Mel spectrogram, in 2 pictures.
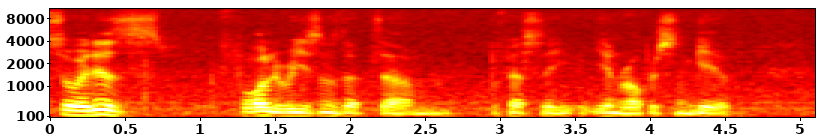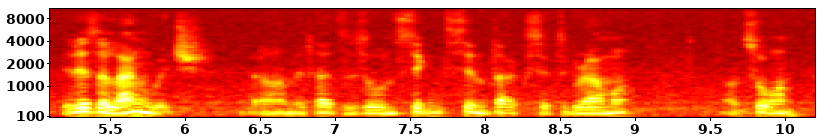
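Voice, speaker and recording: Fairly low-pitched man with long, frequent pauses over noticeable background noise. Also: ordinary pitch variation, moderate pace. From Guyana, Ogle Sugar Estate. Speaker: university pro-chancellor. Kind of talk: panel discussion.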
